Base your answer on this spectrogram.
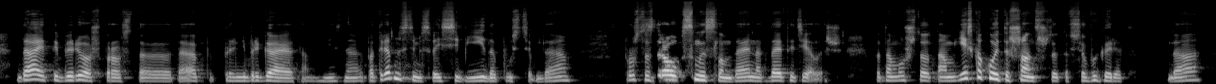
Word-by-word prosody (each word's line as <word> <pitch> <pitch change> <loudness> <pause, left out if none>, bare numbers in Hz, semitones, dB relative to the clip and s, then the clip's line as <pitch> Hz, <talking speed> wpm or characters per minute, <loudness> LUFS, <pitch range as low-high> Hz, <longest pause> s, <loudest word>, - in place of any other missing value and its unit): да, 225 +2 +5
и 205 - +2
ты 195 - -1
берешь 190 0 +1
просто, 155 -2 -5
да, - - -3
п 170 -1 -20
пренебрегая, 170 -2 +1
там, 155 0 -15
не 155 +1 -6
знаю, 155 +1 -6
потребностями 220 - +1
своей 160 0 -2
семьи, 160 +1 0
допустим, 160 -2 -6
да, 180 +6 -5 0.5
просто 210 0 -3
здравым 210 +2 +6
смыслом, 190 -8 +3
да, 165 +2 +1
иногда 165 +1 0
это 180 0 +1
делаешь. 465 - -6 0.3
Потому 185 +1 -3
что, 190 -2 -1
там, 170 +1 0
есть 265 +8 +3
какой-то 275 -10 +5
шанс, 180 -4 +4
что 170 - -4
это 165 - -11
всё 175 - -4
выгорит, 165 -4 -3 0.3
да, 190 +5 -3
170 Hz, 170 wpm, -22 LUFS, 160-195 Hz, 0.5 s, здравым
